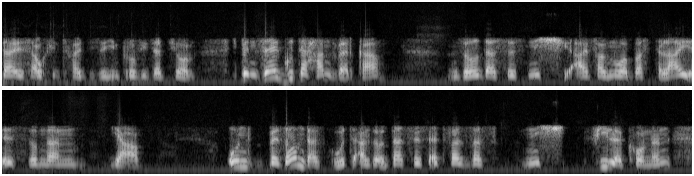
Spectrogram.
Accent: Poland; first language Polish; German is a second language; moved away as an adult; also born or lived in Germany; now in Hannover, Germany; ich komme äh, gebürtig aus Polen. Ich lebe seit 14 Jahren hier in Deutschland.

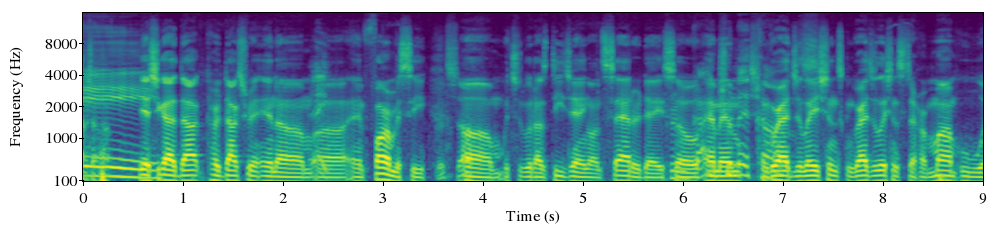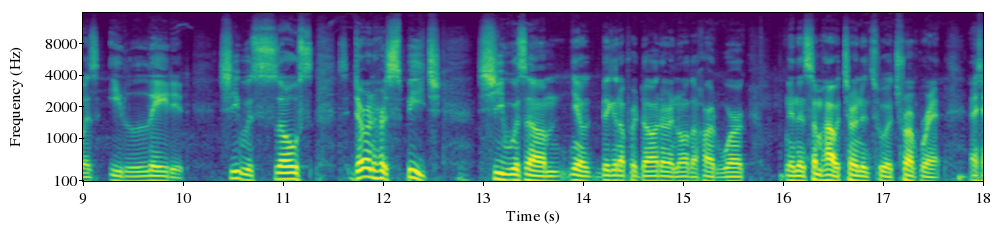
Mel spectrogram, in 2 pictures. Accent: Nigeria; I'd be like, no, I'm not Jamaican. I'm Nigerian. That's it.

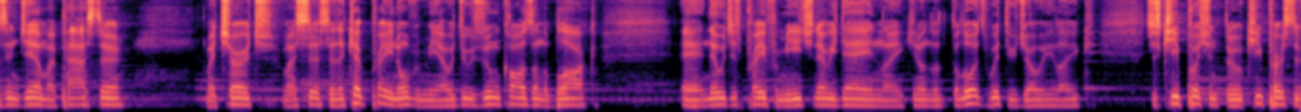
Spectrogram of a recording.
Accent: Peabody, Massachusetts, United States; I'm from the North Shore. I'm from Peabody. And so growing up, you know, I just had my mother

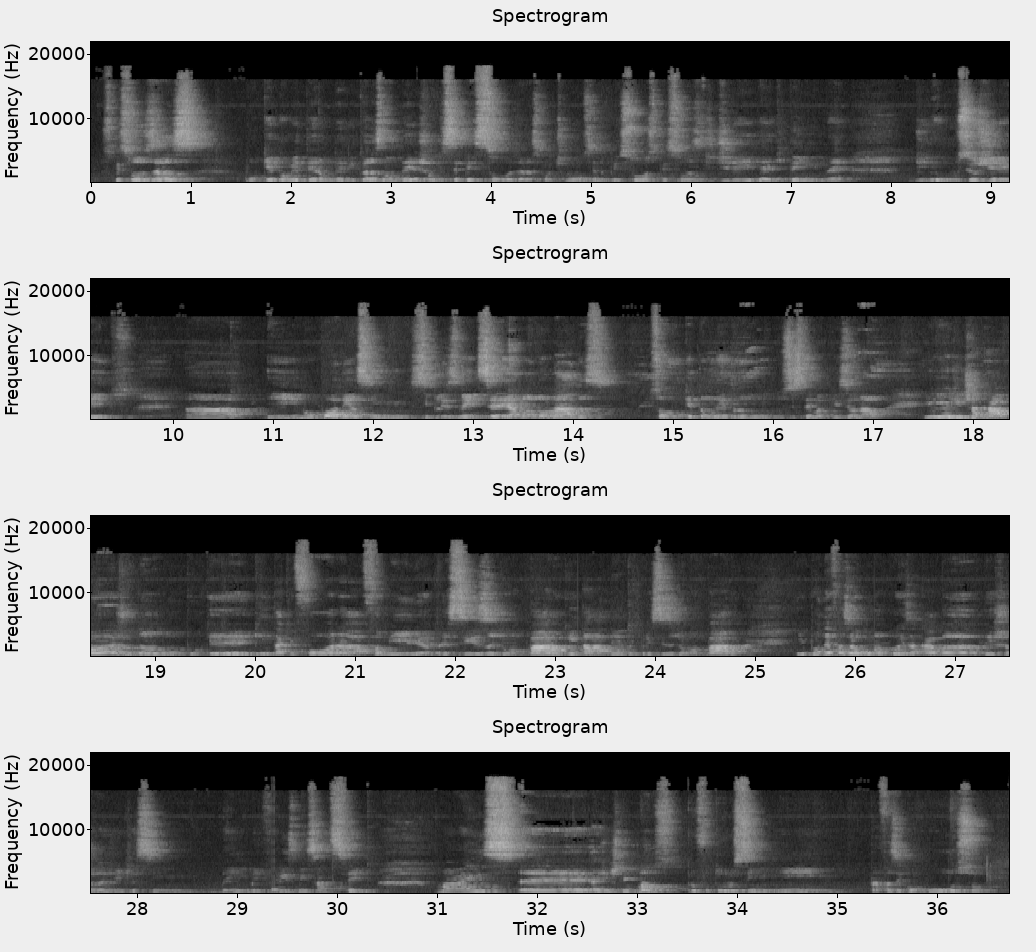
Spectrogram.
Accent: Teresina, Piauí, Brazil; moved away as an adult; Eu cheguei aqui em 97, eu sou piauiense, uh, fui criada por uma família

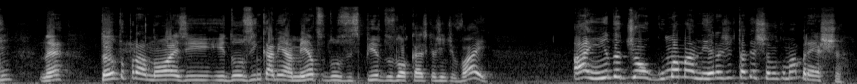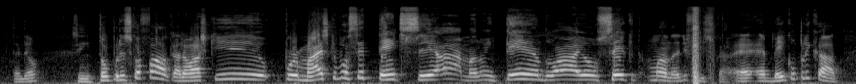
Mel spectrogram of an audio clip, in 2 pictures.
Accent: Guaratinguetá, São Paulo, Brazil; Nós somos de Guaratinguetá

